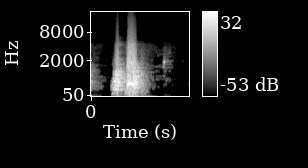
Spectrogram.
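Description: Dogs give two loud, close barks in quick succession, followed by a brief faint yip a moment later, with silence around them.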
